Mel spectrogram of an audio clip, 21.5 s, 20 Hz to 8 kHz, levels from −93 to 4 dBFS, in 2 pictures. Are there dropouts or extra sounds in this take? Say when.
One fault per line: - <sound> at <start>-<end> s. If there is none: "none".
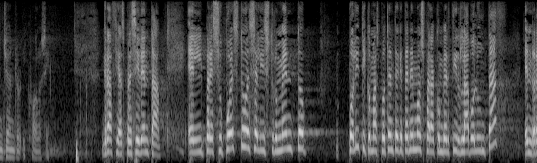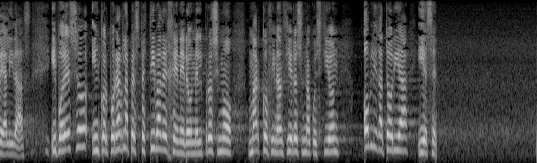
none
